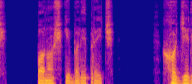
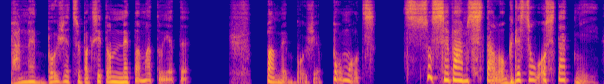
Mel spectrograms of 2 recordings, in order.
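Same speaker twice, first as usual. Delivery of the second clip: put-on panicked girl; 9 semitones higher than usual. Girl panics, cries for help.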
